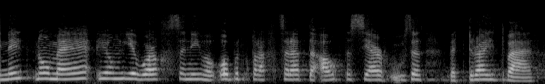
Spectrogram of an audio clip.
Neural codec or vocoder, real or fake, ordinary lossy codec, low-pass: codec, 16 kHz in and 24 kHz out, 0.4 kbps, LongCat-Audio-Codec, fine tuned four codebook decoder; fake; none; 10.8 kHz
